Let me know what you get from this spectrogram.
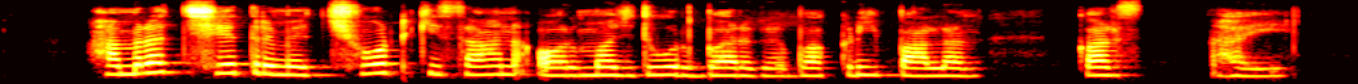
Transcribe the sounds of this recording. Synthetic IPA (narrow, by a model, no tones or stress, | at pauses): həmɾakt͡ʃʰet̪ɾəmet͡ʃʰoʈkisanɔːɾməd͡ʒd̪uɾbəɾɡbəkɽipalən | kəɾ | ɦəj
